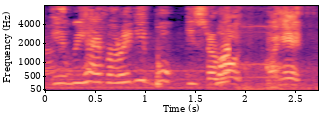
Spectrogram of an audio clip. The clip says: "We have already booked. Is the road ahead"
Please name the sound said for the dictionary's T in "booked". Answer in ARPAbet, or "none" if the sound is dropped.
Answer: none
